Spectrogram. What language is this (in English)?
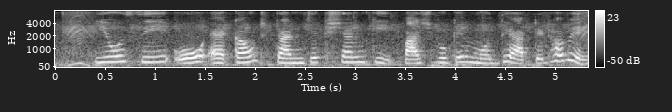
Bangla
